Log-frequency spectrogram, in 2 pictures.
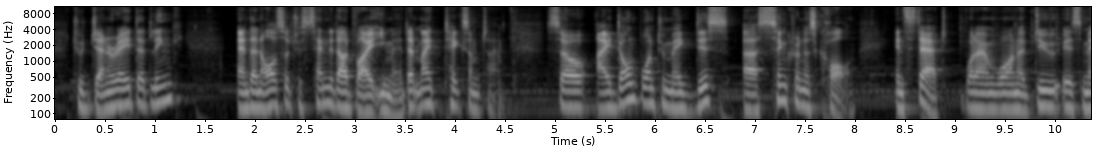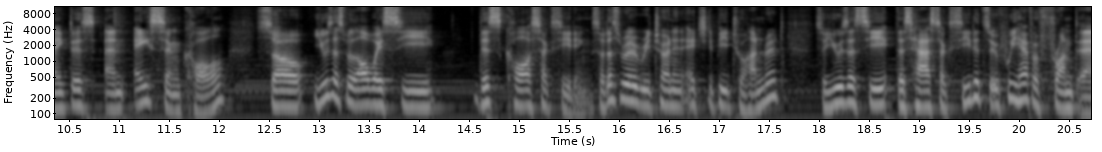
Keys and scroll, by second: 9.1 alt+l, 11.0 Return.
